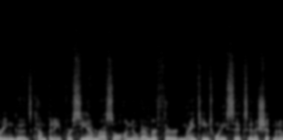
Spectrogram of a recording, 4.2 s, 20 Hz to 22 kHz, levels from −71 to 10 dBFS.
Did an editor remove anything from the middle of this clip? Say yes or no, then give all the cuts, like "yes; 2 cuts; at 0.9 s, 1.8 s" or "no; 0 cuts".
no; 0 cuts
